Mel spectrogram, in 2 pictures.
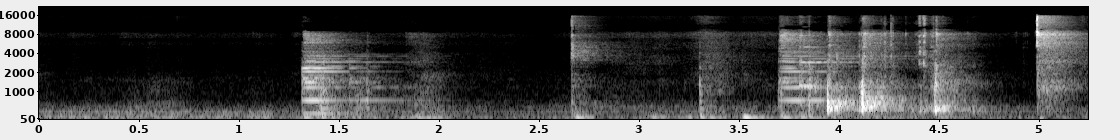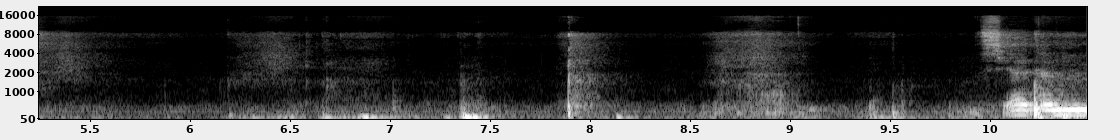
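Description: Scattered knocks and clicks of kitchen handling around a hand blender's plastic chopper bowl, with a couple of short pitched sounds about a second and a half in and around four seconds. The loudest stretch is around four seconds.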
